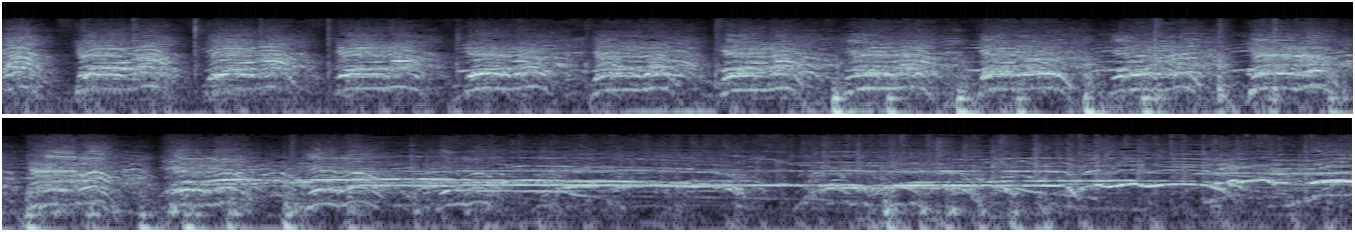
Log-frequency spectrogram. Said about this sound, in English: spontaneously, everyone in that restaurant, pub, whatever it is, started shouting, Get out, get out.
